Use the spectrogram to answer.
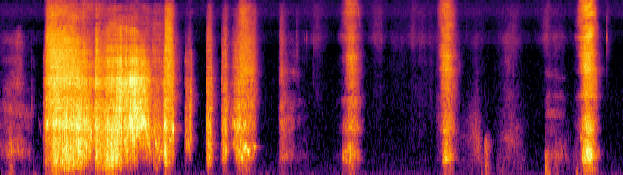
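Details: Strong, loud induced sneezes: a long forceful sneeze burst, then several shorter sneezes and noisy nasal blows with pauses between; sneeze.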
